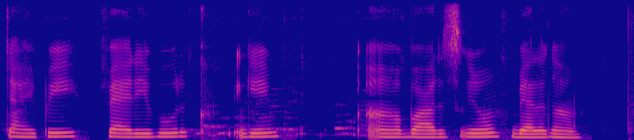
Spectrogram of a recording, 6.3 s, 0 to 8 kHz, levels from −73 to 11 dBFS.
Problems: constant background noise, background conversations at intervals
